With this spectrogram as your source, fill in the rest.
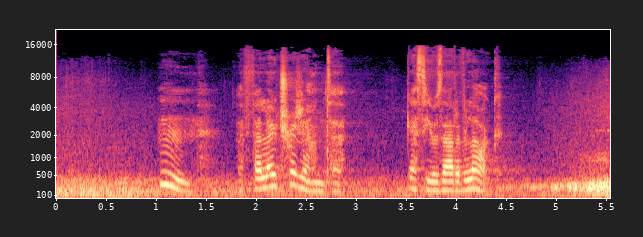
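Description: A magical burst shimmers and rings with sweeping tones.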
